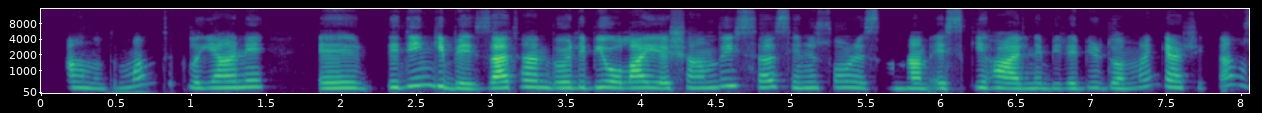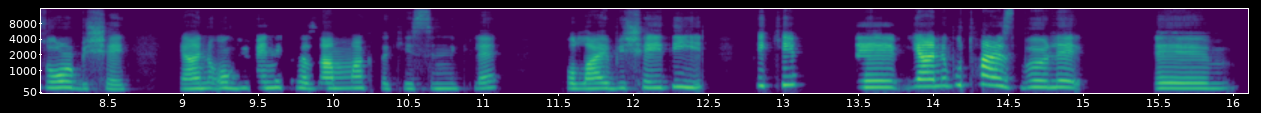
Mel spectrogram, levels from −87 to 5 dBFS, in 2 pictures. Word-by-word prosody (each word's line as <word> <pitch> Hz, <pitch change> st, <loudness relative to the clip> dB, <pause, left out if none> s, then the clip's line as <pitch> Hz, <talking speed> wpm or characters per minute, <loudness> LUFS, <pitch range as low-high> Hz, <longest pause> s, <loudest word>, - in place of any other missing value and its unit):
Anladım, 240 Hz, -3 st, -7 dB
mantıklı. 340 Hz, -, -8 dB
Yani, 265 Hz, +3 st, +1 dB, 0.4 s
eee, 240 Hz, 0 st, -1 dB
dediğin 320 Hz, +7 st, +1 dB
gibi 225 Hz, -9 st, +2 dB
zaten 255 Hz, +4 st, +6 dB
böyle 250 Hz, 0 st, -2 dB
bir 265 Hz, -, +1 dB
olay 255 Hz, 0 st, +4 dB
yaşandıysa 260 Hz, +5 st, -2 dB
senin 255 Hz, -3 st, -6 dB
sonrasından 240 Hz, -4 st, -3 dB
eski 235 Hz, +2 st, -6 dB
hâline 230 Hz, -2 st, +2 dB
birebir 225 Hz, +2 st, -9 dB
dönmen 230 Hz, +7 st, -5 dB
gerçekten 270 Hz, -, -2 dB
zor 265 Hz, -4 st, -1 dB
bir 210 Hz, -, -11 dB
şey. 195 Hz, -2 st, -5 dB, 0.3 s
Yani, 220 Hz, +2 st, +1 dB
o 245 Hz, 0 st, -4 dB
güveni 250 Hz, +3 st, -4 dB
kazanmak 240 Hz, -1 st, -1 dB
da 215 Hz, -, -12 dB
kesinlikle 220 Hz, +3 st, -9 dB, 0.5 s
kolay 225 Hz, 0 st, +1 dB
bir 240 Hz, -, -7 dB
şey 255 Hz, +1 st, -2 dB
değil. 280 Hz, -2 st, -1 dB, 0.3 s
Peki, 370 Hz, +3 st, -2 dB, 0.4 s
eee, 275 Hz, -1 st, +3 dB
yani, 310 Hz, +4 st, +8 dB
bu 370 Hz, -, -6 dB
tarz, 360 Hz, -7 st, +7 dB
böyle, 280 Hz, +1 st, 0 dB, 0.5 s
emm, 230 Hz, -1 st, -2 dB
250 Hz, 140 wpm, -23 LUFS, 230-275 Hz, 0.5 s, yani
